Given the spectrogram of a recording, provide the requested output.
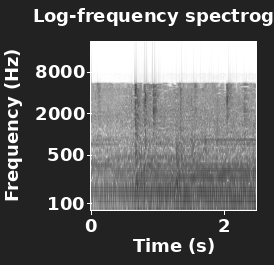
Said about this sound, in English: Power level high. 2 minutes. 0 seconds. Microwave running. Okay, now the bacon's going to start.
